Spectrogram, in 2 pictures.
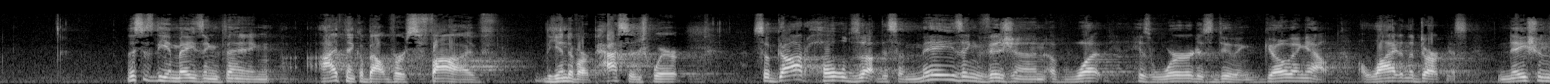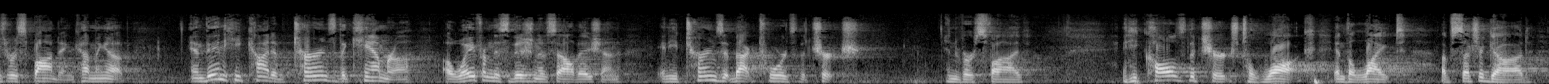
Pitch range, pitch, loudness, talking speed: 125-160 Hz, 140 Hz, -16 LUFS, 155 wpm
